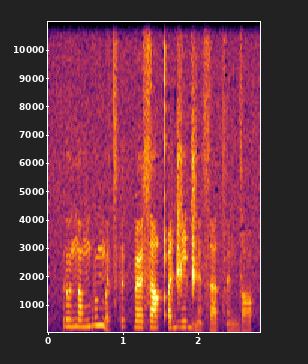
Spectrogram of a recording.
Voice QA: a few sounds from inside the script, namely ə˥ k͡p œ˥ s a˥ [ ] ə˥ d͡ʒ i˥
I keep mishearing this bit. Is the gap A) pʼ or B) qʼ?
B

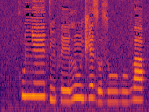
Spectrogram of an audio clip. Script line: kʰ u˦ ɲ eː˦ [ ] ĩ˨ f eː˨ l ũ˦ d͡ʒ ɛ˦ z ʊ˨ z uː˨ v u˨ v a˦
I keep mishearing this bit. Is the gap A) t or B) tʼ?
A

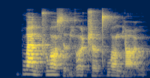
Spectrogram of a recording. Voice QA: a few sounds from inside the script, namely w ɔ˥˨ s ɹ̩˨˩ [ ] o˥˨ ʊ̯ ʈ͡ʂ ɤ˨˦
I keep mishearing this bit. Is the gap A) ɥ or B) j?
B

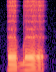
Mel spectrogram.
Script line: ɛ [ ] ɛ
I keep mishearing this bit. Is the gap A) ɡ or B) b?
B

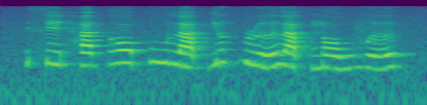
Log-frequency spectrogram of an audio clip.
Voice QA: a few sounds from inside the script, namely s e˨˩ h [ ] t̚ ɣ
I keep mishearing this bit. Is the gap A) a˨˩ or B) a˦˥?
A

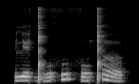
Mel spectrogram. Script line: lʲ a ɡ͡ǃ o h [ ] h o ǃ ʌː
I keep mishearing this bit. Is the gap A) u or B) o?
A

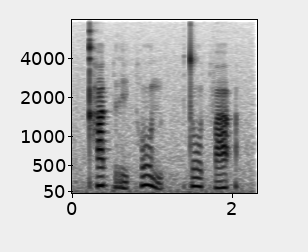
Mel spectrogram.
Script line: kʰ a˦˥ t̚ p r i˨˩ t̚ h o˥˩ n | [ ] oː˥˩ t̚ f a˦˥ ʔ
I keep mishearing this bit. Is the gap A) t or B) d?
A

